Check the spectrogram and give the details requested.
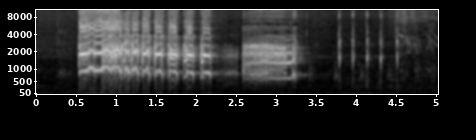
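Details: Laughing crow of an Ayam Ketawa cockerel kept in Meulaboh, Indonesia: a loud rapid volley of harsh pulsed notes, then one drawn-out rough note, followed by a few quiet sharp clicks.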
